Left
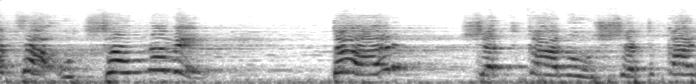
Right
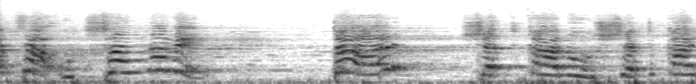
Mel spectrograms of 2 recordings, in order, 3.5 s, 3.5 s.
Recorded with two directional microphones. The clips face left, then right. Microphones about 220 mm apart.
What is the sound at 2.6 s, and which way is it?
Speech, 50° right (ahead or behind).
